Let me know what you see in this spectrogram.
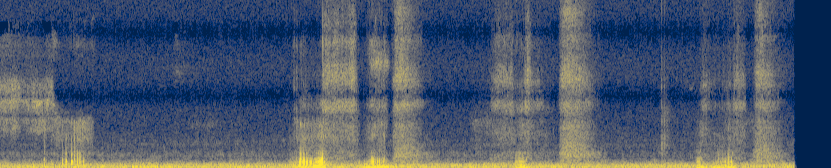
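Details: Sleeping Boston terrier snoring: steady low rumbling breathing with several louder snorting bursts spaced a few seconds apart.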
